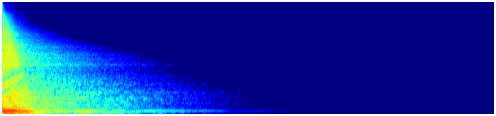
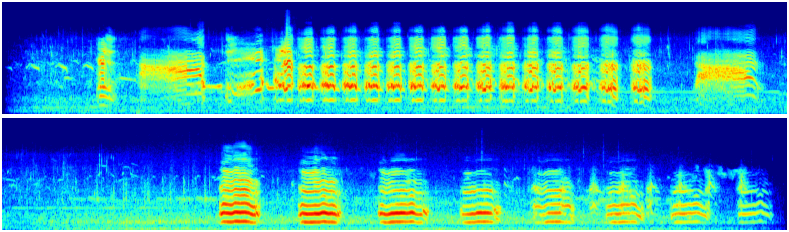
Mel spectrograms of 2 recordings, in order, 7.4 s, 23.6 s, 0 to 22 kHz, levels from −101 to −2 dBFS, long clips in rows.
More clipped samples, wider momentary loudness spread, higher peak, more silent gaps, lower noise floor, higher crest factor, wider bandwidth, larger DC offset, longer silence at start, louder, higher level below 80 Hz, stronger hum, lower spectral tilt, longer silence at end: neither; first, 25 LU vs 21 LU; second, -8 dBFS vs -2 dBFS; neither; first, under -90 dBFS vs -55 dBFS; about the same, 24 dB vs 20 dB; first, 13.5 kHz vs 8.6 kHz; neither; second, 0 s vs 0.5 s; second, -25 LUFS vs -20 LUFS; first, -40 dBFS vs -58 dBFS; neither; first, -5 dB/octave vs -2.5 dB/octave; first, 6.05 s vs 0.3 s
